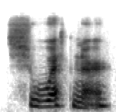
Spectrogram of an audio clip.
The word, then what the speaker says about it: Schwendtner: It's got like 5 consonants in the middle that like you really don't need, I don't think.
